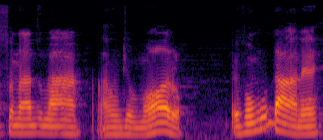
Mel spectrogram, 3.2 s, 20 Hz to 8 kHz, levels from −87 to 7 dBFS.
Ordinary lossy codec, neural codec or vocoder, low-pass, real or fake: none; codec, 44.1 kHz, 2.6 kbps, SNAC; 7.2 kHz; fake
